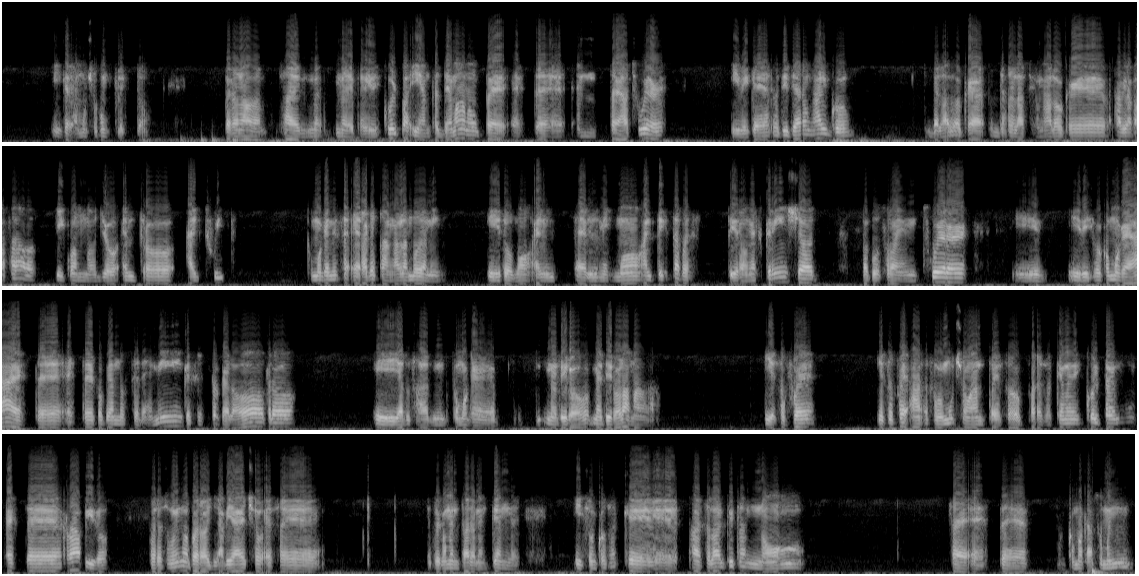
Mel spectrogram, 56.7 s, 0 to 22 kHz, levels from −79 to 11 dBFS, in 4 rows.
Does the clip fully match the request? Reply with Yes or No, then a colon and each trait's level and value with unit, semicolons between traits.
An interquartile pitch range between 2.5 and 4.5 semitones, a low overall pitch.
Yes: average, 3.1 semitones; very low, 95 Hz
